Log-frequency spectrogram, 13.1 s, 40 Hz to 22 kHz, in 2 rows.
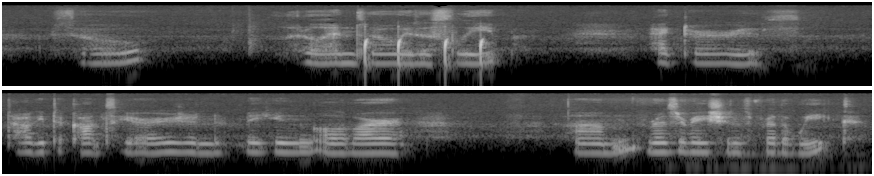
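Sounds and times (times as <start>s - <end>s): sharp pops: 2.7s - 3.7s.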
